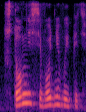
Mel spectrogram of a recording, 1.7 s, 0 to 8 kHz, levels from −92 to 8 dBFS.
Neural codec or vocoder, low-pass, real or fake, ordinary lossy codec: vocoder, 44.1 kHz, 128 mel bands every 512 samples, BigVGAN v2; 7.2 kHz; fake; Opus, 24 kbps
